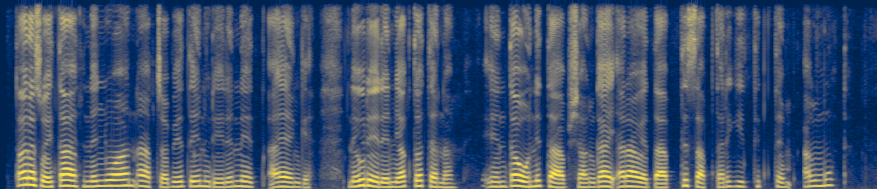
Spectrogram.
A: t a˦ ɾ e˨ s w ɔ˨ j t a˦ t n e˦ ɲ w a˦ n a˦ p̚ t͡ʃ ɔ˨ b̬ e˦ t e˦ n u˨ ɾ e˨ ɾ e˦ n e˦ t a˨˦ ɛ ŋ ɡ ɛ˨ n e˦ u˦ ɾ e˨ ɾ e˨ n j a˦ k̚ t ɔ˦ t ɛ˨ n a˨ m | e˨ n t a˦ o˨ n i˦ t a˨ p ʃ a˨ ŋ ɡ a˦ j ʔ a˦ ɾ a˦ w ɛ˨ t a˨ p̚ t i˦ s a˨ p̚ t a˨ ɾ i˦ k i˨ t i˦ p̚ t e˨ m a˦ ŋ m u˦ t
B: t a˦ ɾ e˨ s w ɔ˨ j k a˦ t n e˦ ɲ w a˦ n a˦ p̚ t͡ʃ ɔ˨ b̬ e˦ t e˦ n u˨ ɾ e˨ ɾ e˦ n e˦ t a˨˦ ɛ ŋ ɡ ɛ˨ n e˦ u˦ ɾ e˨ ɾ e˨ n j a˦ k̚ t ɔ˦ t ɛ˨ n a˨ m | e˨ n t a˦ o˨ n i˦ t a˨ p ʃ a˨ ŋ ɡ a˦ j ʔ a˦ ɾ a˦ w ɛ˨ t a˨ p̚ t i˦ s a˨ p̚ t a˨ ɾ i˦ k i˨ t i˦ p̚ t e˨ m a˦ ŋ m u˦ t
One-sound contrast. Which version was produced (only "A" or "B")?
A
